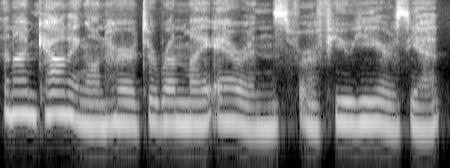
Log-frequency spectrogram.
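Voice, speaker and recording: An actress playing a shrewd, worldly woman who runs an intelligence business in a video game, speaking in a composed, wry, measured way. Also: mid-range voice, warm tone, close to an everyday voice. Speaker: video game character voice actor. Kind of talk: scripted game character voice lines, monologue.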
